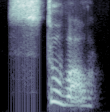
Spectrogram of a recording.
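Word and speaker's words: Setúbal: um assento stubal stubal O primeiro é lá está não é pronunciado porque temos o assento e a rainha é que é que interessa então stubal e este L final é considerado o Dark l em inglês que é um L que a língua vai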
